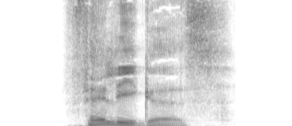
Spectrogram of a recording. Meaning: strong/mixed nominative/accusative neuter singular of fällig
- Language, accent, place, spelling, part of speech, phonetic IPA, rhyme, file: German, Germany, Berlin, fälliges, adjective, [ˈfɛlɪɡəs], -ɛlɪɡəs, De-fälliges.ogg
